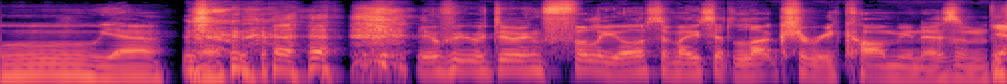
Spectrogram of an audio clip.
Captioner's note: laughter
